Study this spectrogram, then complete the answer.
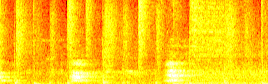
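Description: A dog barks in short yips and bow-wows, several in quick bursts, close and fairly loud.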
